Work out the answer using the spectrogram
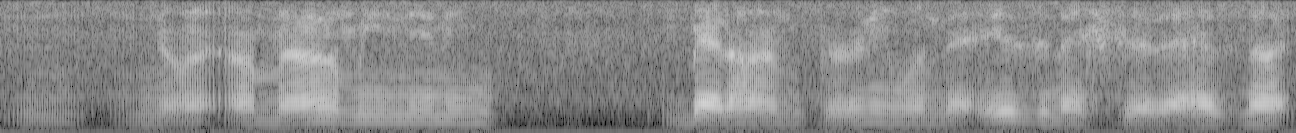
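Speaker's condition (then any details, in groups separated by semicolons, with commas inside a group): Speech impediment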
